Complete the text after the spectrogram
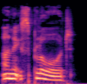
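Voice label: "unexplored", British English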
